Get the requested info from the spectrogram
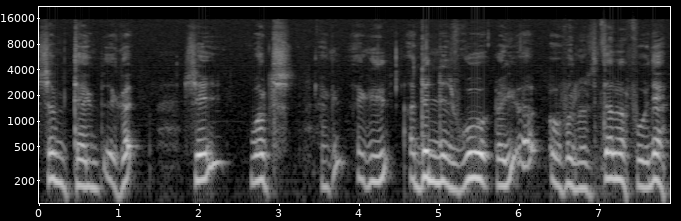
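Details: Adult man with dysarthria from muscle incoordination and weakness causing slurred words, with receptive language and cognition intact; dysarthria.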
